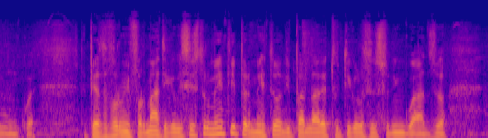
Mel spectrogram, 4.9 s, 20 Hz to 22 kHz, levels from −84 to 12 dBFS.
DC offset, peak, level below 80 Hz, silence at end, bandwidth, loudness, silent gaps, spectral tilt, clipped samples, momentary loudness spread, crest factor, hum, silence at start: under 0.1%; -2 dBFS; -46 dBFS; 0.1 s; 14 kHz; -20 LUFS; none; -6.5 dB/octave; under 0.1%; 11 LU; 18 dB; none; 0 s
